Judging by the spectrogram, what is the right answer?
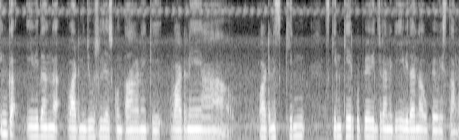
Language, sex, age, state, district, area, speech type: Telugu, male, 18-30, Telangana, Mancherial, rural, spontaneous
